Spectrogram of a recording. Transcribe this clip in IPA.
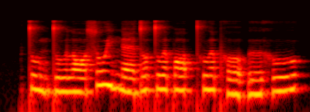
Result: t̪ uː˧˩ m t̪ uː˩ l ɔː˩˧ s uː˥˨ j ŋ ɛː˩ d o˥˨ t̪ u˧ ə̯ p ɔː˧˥ t̚ t̪ʰ u˧˥ ə̯ pʰ oː˩ ʔ ɯː˩˧ h uː˧˥

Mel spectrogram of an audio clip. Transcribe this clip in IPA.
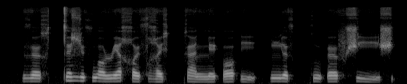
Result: ð œː x tː ə ɮ y θ w ɔ ɹ e χ ø θ ʁ e x kː a lː e ʔ ɔ ʔ i | ɲ œ θ kː u ʔ œː f ʃ iː ʃ

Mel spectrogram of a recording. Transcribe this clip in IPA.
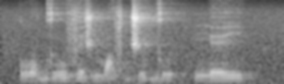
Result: lˠ u ɡ ɯ u̯ v e ʒ m ɑ v d͡ʒ ɯ ɡ ɯ | ŋ e i̯

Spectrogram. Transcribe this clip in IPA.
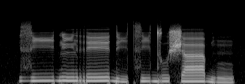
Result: z iː˦ ɗ ĩ˦ r eː˦ ɗ i˨ t͡s i˦ d u˦ ʃ aː˦ b ũ˨

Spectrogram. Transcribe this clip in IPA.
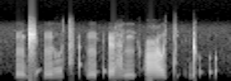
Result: n d͡ʒ ɛ̰ n o̤ t͡sʼ a̰ n ḛ ɭ a̤ nʲ o̰ ʕ o tʲ ḛ ɖ o̰

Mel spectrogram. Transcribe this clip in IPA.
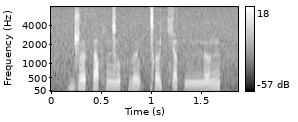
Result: ɖ͡ʐ ʌ θ ɑ f ŋ͡ǀ o f ð ʌ l ǀ ʌ t͡ɕ ɑ t nː ʌ ŋ

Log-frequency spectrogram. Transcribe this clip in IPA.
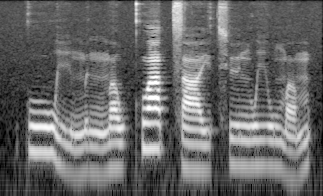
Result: k uː˥ w iː˨˩ m ɪ˨ ŋ n̪ ɐ˧ w kʷʰ aː˥ t̚ s aː˨ j t͡sʰ yː˧ n w iː˧ w m ɐ˨˥ m

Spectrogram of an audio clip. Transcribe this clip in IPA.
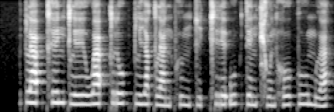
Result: p l a˥˩ ʔ kʰ e˥˩ n k l eː˧ w a˥˩ ʔ k r oː˥˩ k̚ p l i˧ a̯ k l a˨˩ n pʰ ɯ˨˩ ŋ k i˨˩ t̚ kʰ r e˦˥ ʔ w u˥˩ k̚ t e˧ n t͡ɕʰ u˨˩ n h oː˥˩ k uː˥˩ m ɯ˩˦ a̯

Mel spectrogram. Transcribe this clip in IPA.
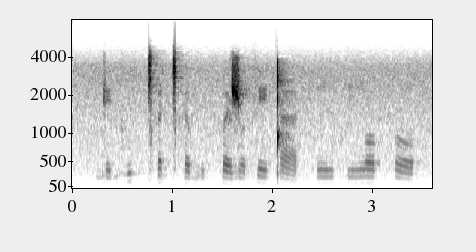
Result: ɡ e ɡʱ u p ǀʰ ɐ ǀʰ ɐ b u pː ɐ ʐ ɔ t͡s e ǃ a | ŋ u p ʔ i ŋ ɔ kː ɔ

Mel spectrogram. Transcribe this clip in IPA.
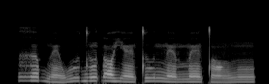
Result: ɣ ə˦ b ɛ̃˨ w u˦ d ũ˦ ɗ ɔ˦ j ɛ̃˧ t u˦ n ɛ̃˧ m ɛ̃˧ t ɔ̃˨ ŋ ũ˧

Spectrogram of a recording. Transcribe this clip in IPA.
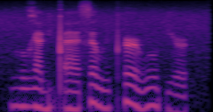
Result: ɦ u ɣ æ bʲ u pʼ æː s ə β i pʰ ə˞ β u pʲ ə˞

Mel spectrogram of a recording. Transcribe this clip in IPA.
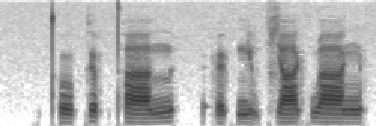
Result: t̪ʰ o˨˩ k ə˦˥ p̚ t̪ʰ a˨˦ n | ʔ əː˨˩ k̚ ɲ ə̰˧˨ w t͡ɕ aː˨˦ k w a˧ ŋ

